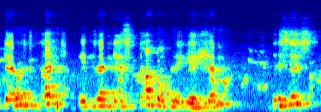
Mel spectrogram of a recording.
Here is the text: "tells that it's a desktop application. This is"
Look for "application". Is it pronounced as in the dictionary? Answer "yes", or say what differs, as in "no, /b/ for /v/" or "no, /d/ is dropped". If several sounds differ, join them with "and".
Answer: no, /b/ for /p/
